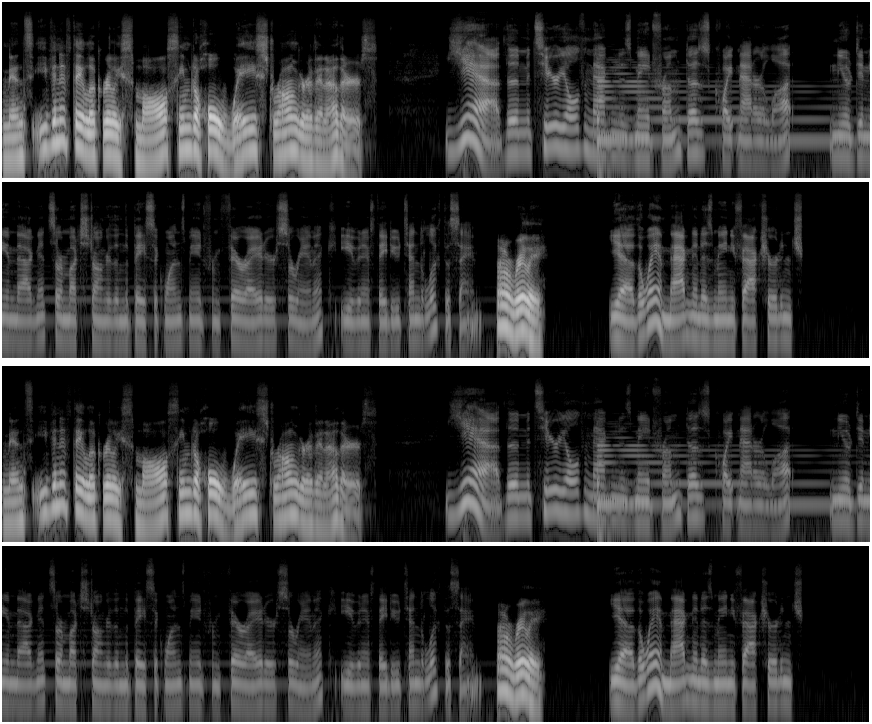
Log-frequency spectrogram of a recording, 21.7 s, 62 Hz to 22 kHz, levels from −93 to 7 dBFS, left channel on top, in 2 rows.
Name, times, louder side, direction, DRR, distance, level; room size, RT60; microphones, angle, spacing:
voice 1, 0.0-4.7 17.0-17.6, left 5 dB, 65° left, 0.4 m, -26 dB
voice 2, 5.5-9.9 10.3-16.8 18.4-20.8, left 2 dB, 45° left, 2.0 m, -41 dB
Piano, 7.4-15.0 15.4-16.9, left 1 dB, 30° left, 3.0 m, -53 dB
head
